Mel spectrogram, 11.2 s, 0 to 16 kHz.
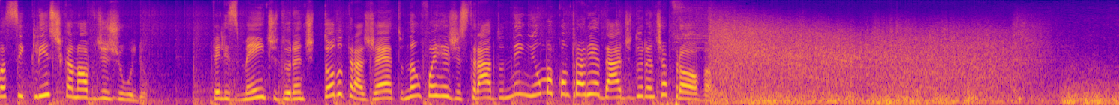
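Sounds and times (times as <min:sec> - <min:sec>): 
speech: 0:00.0 - 0:07.4
deep rolling thunder during a bicycle race in São Paulo: 0:07.0 - 0:11.1
dense rain during a bicycle race in São Paulo: 0:07.0 - 0:11.1.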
